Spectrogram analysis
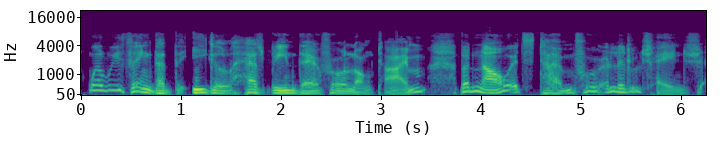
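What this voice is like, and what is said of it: Nasal German-accented English. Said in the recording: “your nasal kind of affect there ... I have a Rhineland accent”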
